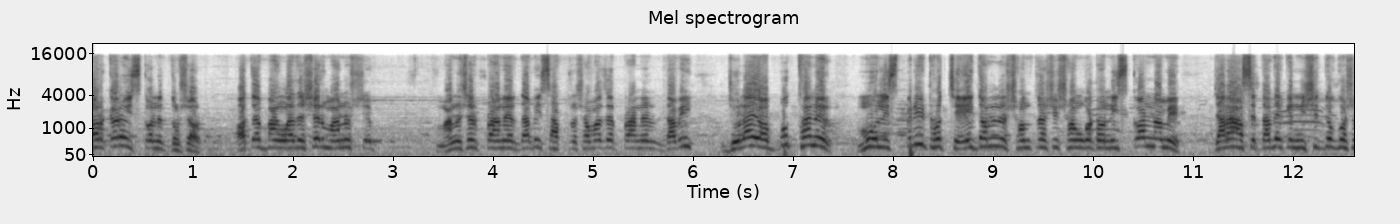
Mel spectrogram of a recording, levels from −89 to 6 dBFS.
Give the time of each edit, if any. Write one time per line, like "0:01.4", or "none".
none

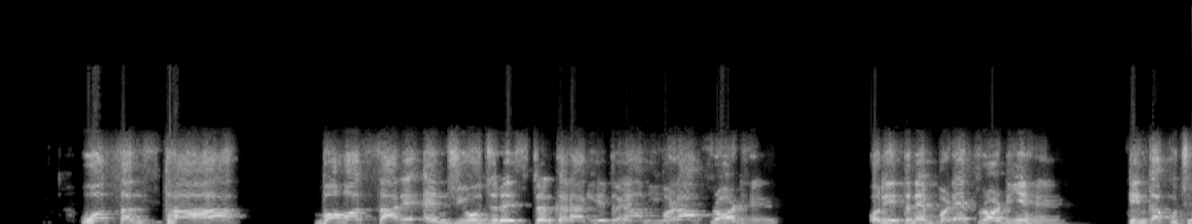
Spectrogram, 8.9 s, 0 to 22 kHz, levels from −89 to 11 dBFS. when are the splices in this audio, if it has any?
0:04.7

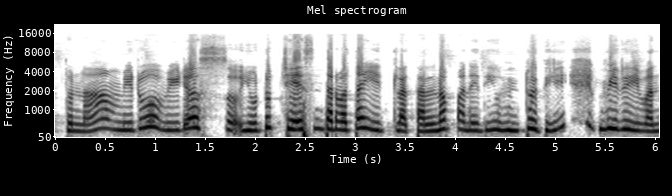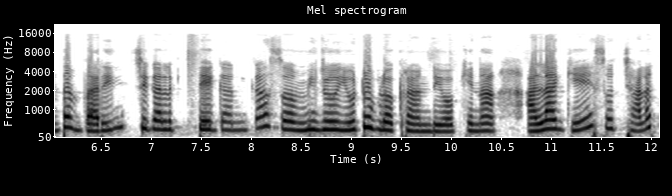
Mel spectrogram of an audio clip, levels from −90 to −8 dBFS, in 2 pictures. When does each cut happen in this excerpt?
none

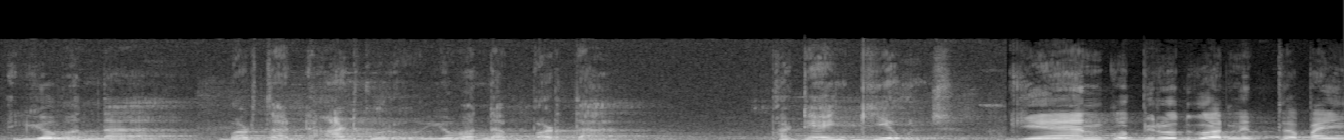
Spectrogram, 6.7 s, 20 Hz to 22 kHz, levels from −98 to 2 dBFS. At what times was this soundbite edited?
0:01.0
0:05.0

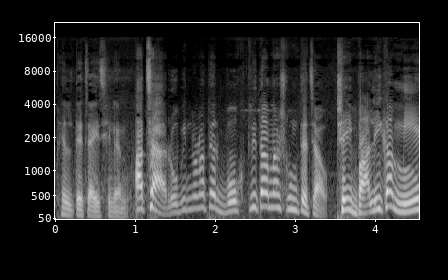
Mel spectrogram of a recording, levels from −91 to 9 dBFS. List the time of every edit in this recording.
0:00.9
0:03.4

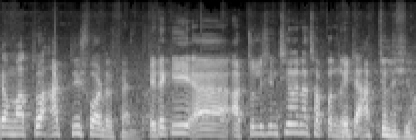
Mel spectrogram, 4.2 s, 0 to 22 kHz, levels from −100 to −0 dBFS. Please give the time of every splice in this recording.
0:01.3

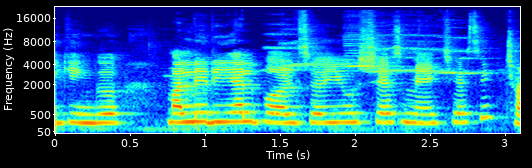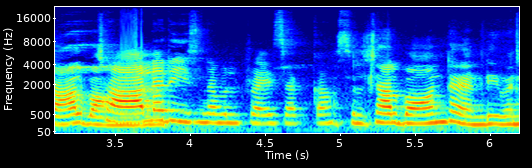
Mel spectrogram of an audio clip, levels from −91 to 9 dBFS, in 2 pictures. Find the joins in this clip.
none

